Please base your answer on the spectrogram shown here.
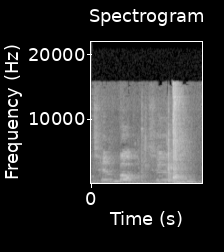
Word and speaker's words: Timbuk2: They're called Timbuktu. Oh, yeah. You can go on their website. It's spelled TIMBUK2.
